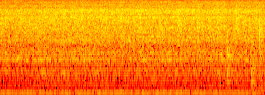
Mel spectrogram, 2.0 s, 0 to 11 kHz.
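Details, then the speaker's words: 1986 Chevy C10 that sat a couple of years, running after revival: smooth, steady, even idle with no knocks or misses, running pretty good. Blow-by is clearing. "-by's clearing up almost gone oh [Applause] a little low [Applause] it's actually running pretty good"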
